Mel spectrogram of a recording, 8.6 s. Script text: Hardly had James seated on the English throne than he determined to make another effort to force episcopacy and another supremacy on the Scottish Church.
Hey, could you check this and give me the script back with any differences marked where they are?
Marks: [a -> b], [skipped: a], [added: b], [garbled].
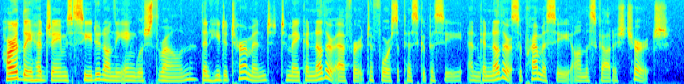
Hardly had James seated on the English throne than he determined to make another effort to force episcopacy and another supremacy on the Scottish Church.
